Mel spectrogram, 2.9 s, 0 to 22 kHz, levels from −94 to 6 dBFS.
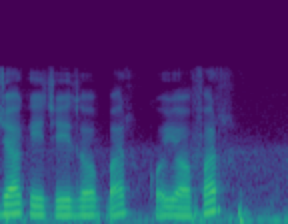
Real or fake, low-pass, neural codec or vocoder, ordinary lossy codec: real; 7.2 kHz; none; none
